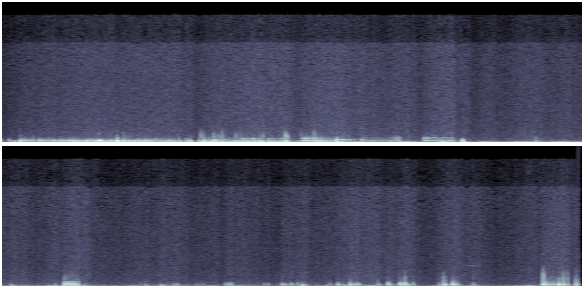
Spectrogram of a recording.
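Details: Stomach growling (borborygmi): low rumbling gurgles and short squeaky bubbling sounds from the belly.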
